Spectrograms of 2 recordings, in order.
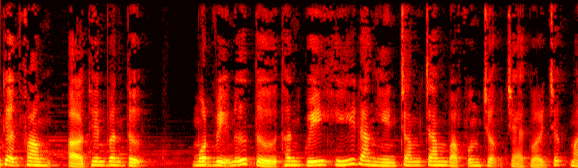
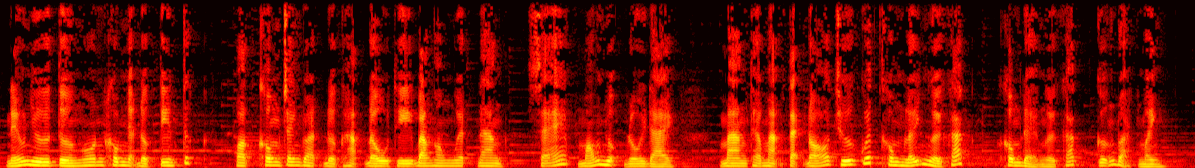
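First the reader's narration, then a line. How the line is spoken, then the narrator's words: Soft bitter murmur. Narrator (Vietnamese): Bàng Hồng Nguyệt đang cố nở nụ cười khổ, nhẹ giọng lẩm bẩm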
